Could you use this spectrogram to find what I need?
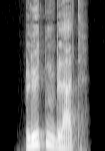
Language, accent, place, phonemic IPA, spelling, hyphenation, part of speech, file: German, Germany, Berlin, /ˈblyːtn̩ˌblat/, Blütenblatt, Blü‧ten‧blatt, noun, De-Blütenblatt.ogg
- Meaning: 1. petal 2. all components of a blossom, including the sepals etc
